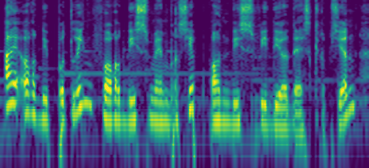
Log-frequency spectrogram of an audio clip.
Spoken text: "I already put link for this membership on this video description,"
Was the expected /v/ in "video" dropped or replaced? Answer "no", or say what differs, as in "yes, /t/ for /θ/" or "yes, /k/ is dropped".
yes, /f/ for /v/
